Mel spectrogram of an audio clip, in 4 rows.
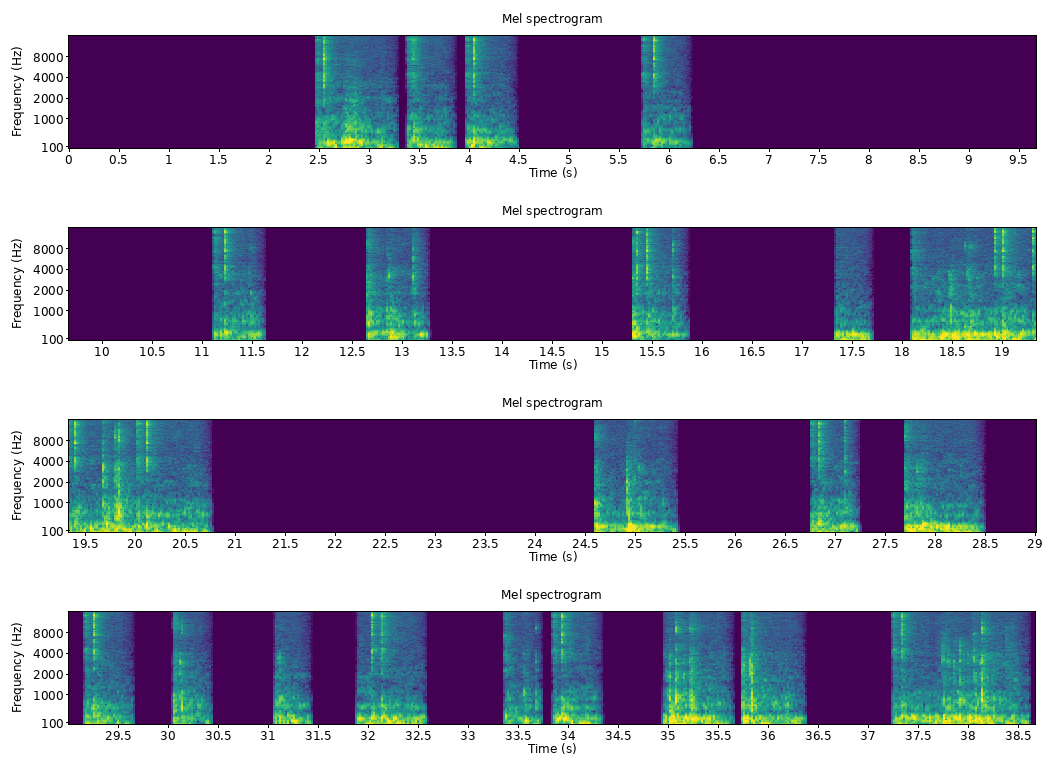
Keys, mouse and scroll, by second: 3.4 click, 3.9-7.1 drag, 10.4 2, 11.1 alt+click, 12.4 g, 15.9 scroll down 3, 16.1-18.5 middle drag, 18.5 ctrl+Tab, 19.3 click, 19.7 ctrl+Tab, 22.5 a, 24.4 r, 27.5 g, 29.9 g, 32.7 middle click, 33.5 2, 33.8 click, 35.0 g, 38.0 ctrl+r.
